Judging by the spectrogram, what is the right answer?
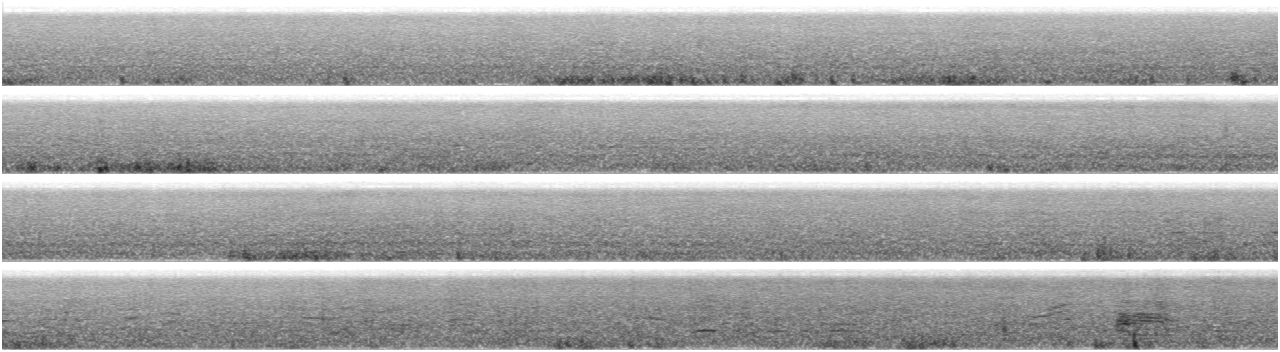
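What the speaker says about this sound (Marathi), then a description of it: "धबधबा" A waterfall roars as a steady, broad rush of falling water from a high hillside above a village, continuous throughout with a few bursts of louder splashing, while people talk faintly at times.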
